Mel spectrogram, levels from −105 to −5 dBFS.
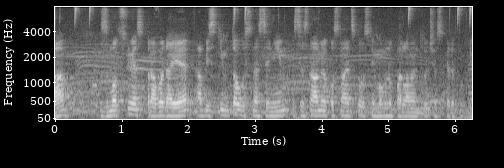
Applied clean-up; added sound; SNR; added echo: none; Chatter / Chirp, tweet / Livestock, farm animals, working animals; 11 dB; reverberation time 0.2 s.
